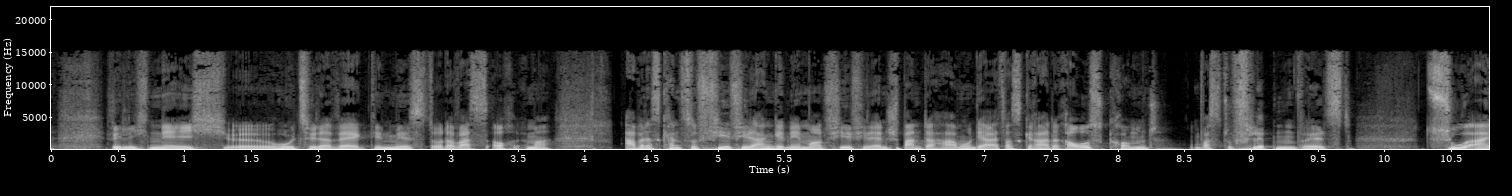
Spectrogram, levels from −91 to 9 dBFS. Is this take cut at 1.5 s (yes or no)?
no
